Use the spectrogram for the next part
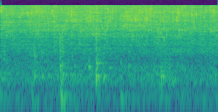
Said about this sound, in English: I put them into a strainer, or colander, however you can call it, and I rinsed them with cold water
